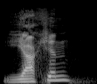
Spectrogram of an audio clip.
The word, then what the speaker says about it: Yakin: Second half, our upcoming audio guest, and I'm going to try and say this. The Rowdies were tweeting it, the pronunciation guide, and I know you talked to him. Yakin, does that sound right? – That sounded much better than the way I did it this afternoon.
